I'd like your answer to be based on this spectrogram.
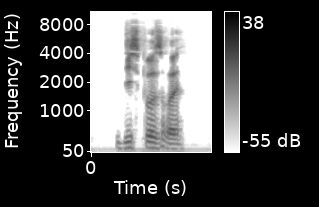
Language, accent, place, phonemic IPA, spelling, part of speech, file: French, France, Lyon, /dis.poz.ʁɛ/, disposeraient, verb, LL-Q150 (fra)-disposeraient.wav
- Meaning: third-person plural conditional of disposer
